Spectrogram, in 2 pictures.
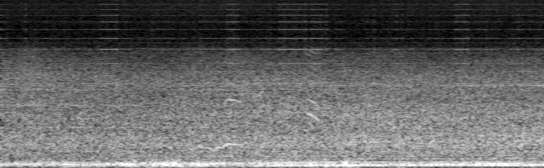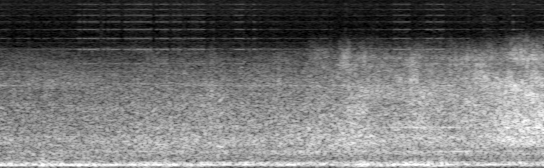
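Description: Brussels Airlines jet engines spool up as the plane begins to taxi at Edinburgh Airport, a low distant rumble that swells with a hissing roar toward the end.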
